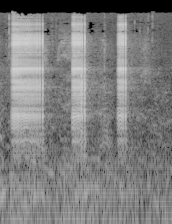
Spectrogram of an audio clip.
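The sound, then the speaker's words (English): Three squeaky creaks from a chair, a chaise lounge: a longer groan followed by two shorter ones, with a low background rumble underneath. “What did it say? I don't speak chair.”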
